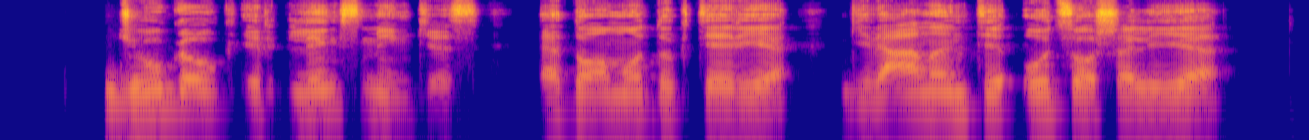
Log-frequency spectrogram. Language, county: Lithuanian, Alytus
